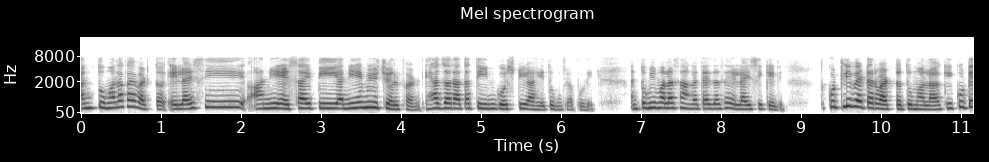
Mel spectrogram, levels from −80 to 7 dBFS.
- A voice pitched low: No, high, 245 Hz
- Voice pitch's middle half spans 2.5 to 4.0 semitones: Yes, average, 3.5 semitones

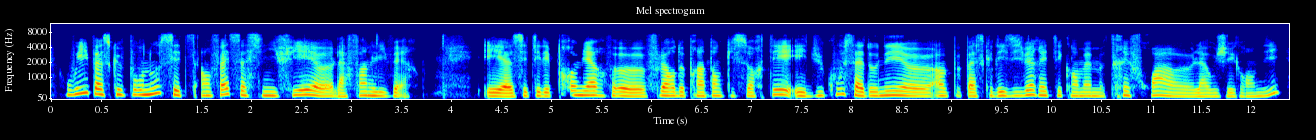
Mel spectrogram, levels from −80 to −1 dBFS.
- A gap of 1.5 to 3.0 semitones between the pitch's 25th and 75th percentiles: No, average, 3.4 semitones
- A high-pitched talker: No, medium, 175 Hz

